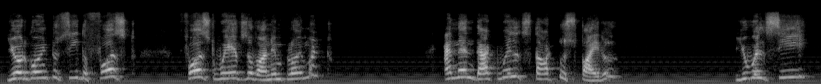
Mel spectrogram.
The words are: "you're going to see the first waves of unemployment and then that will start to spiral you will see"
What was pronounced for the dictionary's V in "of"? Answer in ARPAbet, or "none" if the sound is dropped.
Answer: V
